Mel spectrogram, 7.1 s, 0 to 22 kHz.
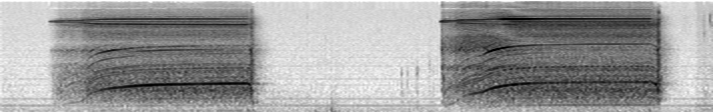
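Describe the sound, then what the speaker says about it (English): Holes for LEDs in a BMW E34 dash cluster are reamed out with a small power tool, heard as two loud, close, high-pitched whining bursts about two seconds each, separated by a short pause. "So I'm going to ream them out just a tiny bit"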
